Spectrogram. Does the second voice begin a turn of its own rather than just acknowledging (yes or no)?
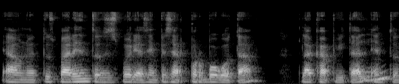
no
